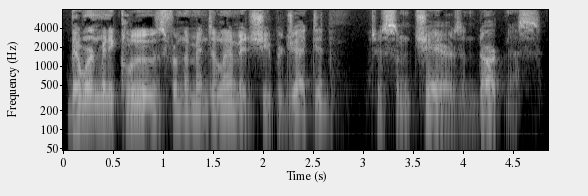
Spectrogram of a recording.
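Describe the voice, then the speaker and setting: An actor playing a wry, unflappable occult detective, narrating an audio drama in a dry noir style. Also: male voice, deep voice, lively intonation, moderate pace, husky. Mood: wry, tense.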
